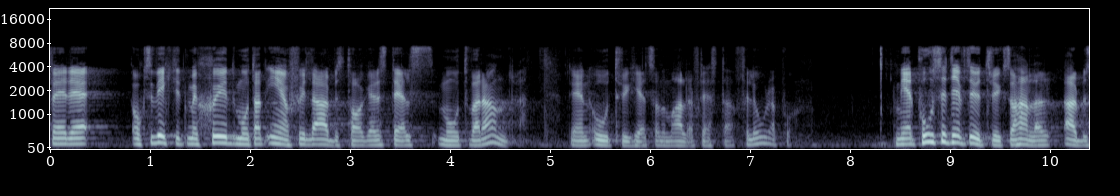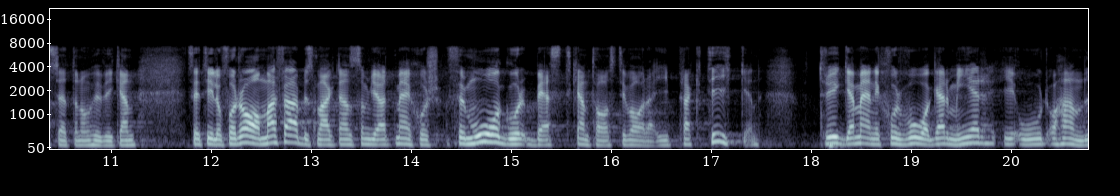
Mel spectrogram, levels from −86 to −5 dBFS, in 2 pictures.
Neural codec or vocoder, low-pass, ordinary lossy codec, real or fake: none; 7.2 kHz; none; real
